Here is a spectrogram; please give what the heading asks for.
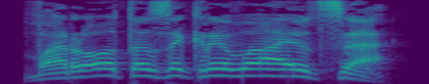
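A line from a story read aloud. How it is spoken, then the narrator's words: Shouted. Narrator (Russian): крикнул Райли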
